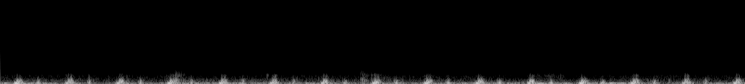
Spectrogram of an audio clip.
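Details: Person wearing a stethoscope with a chest band while standing still and lifting dumbbells: fast, regular heartbeat at about 118 beats a minute during exertion; normal heart sounds.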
